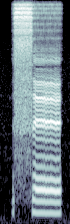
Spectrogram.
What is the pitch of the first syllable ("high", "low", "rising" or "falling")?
low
